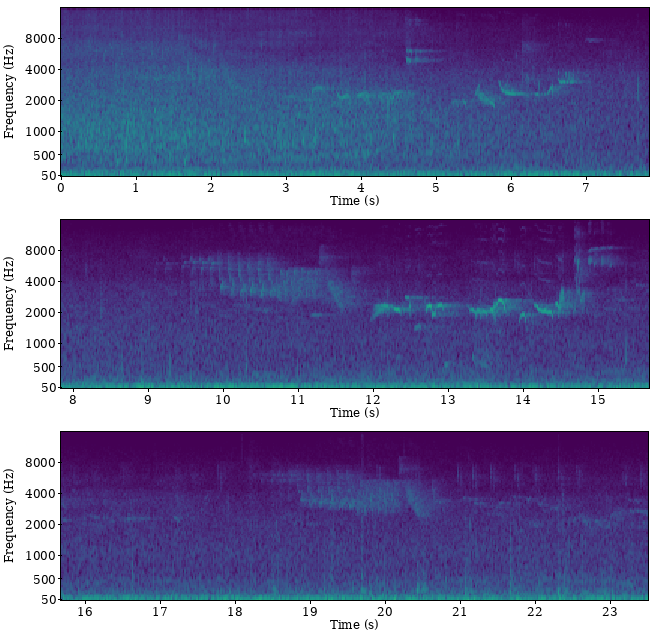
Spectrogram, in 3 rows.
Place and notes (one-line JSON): {"title": "Vallée de la Pétrusse, Luxemburg - walking along the canal", "date": "2014-07-05 20:45:00", "description": "walking along a canal in Vallée de la Pétrusse, the valley within the city\n(Olympus LS5, Primo EM172)", "latitude": "49.61", "longitude": "6.13", "altitude": "278", "timezone": "Europe/Luxembourg"}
